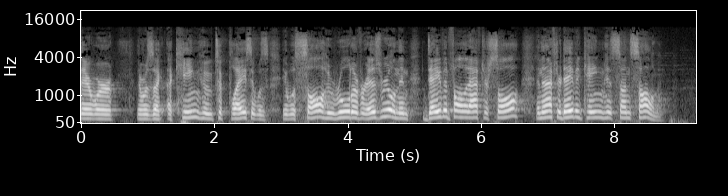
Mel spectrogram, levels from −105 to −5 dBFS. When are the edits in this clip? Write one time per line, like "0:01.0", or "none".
none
